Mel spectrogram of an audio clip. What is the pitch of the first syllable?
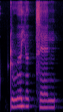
rising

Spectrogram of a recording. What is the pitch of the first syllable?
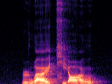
rising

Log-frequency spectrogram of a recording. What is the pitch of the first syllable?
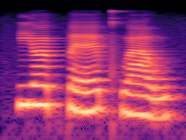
high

